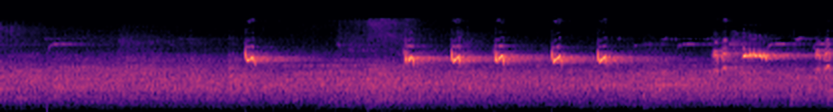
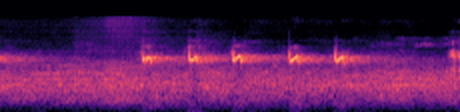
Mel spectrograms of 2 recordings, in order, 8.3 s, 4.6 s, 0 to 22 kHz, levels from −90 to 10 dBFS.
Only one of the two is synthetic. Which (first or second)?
second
